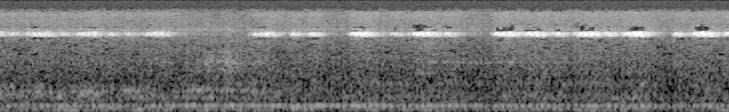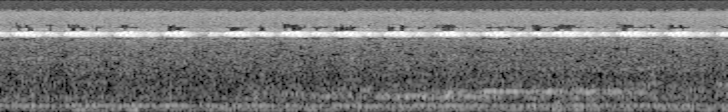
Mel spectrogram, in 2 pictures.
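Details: Crickets chirping at night, a high, shrill pulsed trill that briefly drops out near the start, then carries on steadily, with a low hum beneath.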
